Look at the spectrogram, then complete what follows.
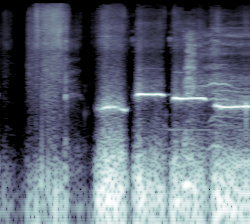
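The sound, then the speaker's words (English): A person whistles the short four-note tune from The Hunger Games, the notes slightly breathy and separated by brief gaps, after a second of soft, airy attempts. “What somebody are you trying to no, whistle?”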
